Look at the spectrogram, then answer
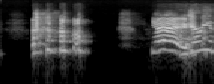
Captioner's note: laughing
